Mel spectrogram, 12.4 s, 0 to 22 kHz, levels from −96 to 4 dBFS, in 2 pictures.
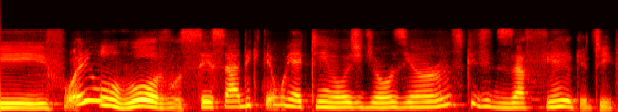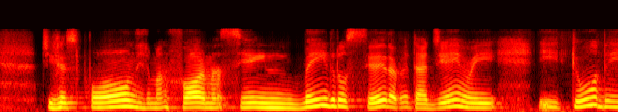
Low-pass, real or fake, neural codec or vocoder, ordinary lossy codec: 7.2 kHz; fake; codec, 16 kHz, 1 kbps, X-Codec, HuBERT features, trained on balanced general audio; none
